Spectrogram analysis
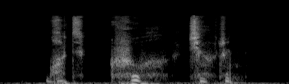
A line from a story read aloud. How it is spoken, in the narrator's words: driven him nearly to tears, say to himself under his breath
